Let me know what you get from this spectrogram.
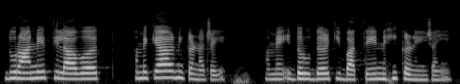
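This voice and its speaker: A woman's voice: high voice, steady tone, dry recording. A woman teaching a children's religious studies lesson, asking questions and then answering them herself, often repeating key words.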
